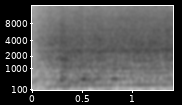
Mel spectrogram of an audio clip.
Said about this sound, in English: Can I blend this before you start? Absolutely, start blending.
